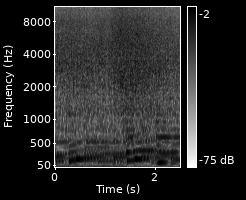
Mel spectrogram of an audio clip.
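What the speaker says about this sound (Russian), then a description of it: "Мясо обжариваем с двух сторон до красивой румяной корочки." Two chicken fillets fry in vegetable oil in a pan, browning on both sides, giving a continuous close, bright sizzle with a steady tonal backdrop underneath.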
